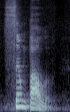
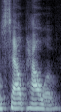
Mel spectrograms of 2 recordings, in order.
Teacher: you have to say it with the nasal diphthong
